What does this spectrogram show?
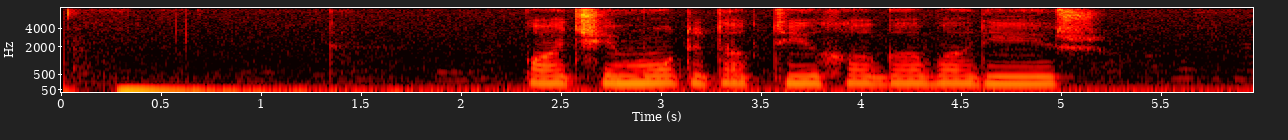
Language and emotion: Russian, sad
